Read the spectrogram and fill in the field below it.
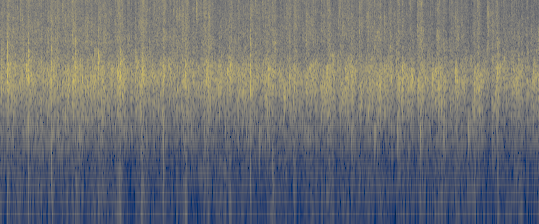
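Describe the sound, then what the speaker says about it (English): Applause from a conference audience, continuous and dense with crisp individual claps, sustained evenly for about eight seconds without talk over it. "we should give him a round of applause while people are moving"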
